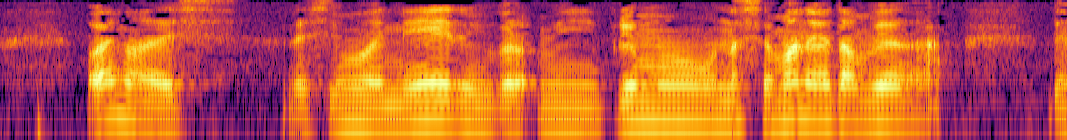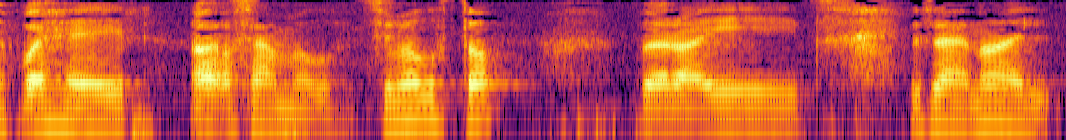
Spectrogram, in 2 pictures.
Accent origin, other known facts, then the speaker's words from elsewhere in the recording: Machala, El Oro, Ecuador; born there; now in Quito, Ecuador; Nací en la ciudad de Machala, soy machaleño, sino que, bueno, llevo año y 7 meses en la provincia de Quito, en la capital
